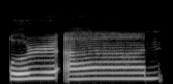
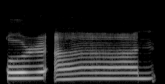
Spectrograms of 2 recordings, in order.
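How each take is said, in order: First: The word ends on a bare n consonant. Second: The word ends on a bare n consonant.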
